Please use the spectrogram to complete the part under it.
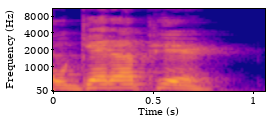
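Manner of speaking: ordinary delivery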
